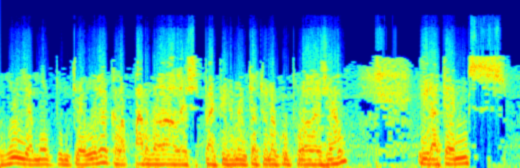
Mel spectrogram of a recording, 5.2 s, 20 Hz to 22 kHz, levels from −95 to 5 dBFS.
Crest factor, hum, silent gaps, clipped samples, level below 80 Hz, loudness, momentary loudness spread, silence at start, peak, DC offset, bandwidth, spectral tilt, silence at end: 8 dB; none; none; under 0.1%; -36 dBFS; -15 LUFS; 4 LU; 0 s; -6 dBFS; 2%; 11.5 kHz; -6.5 dB/octave; 0 s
